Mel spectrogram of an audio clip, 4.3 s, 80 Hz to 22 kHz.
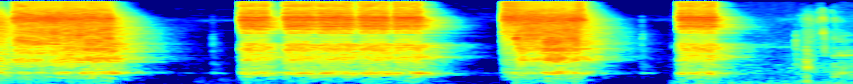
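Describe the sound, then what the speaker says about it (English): Compressed air blows loose dirt out of a spark plug tube on a 2003-2011 Honda Element engine: four loud, close, hissing blasts of about a second each, separated by short pauses, with a faint rattle after the last one and no talking. "I'm going to blow down in the tube in case there's anything that dropped down there."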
